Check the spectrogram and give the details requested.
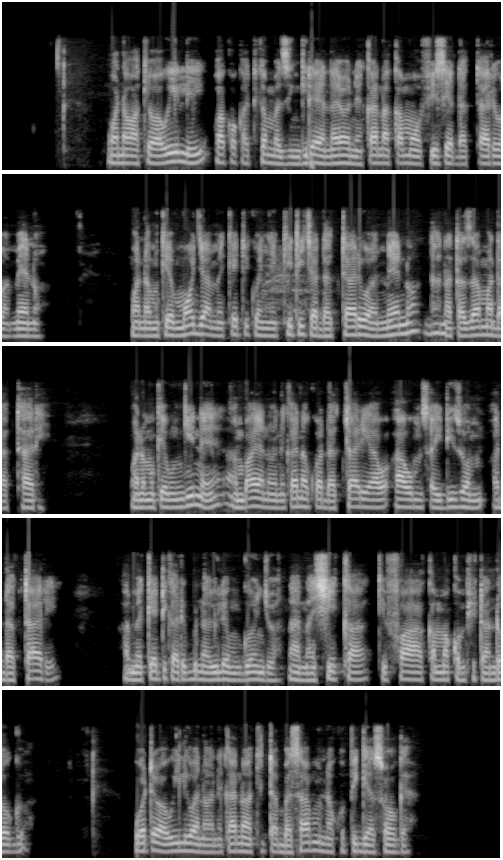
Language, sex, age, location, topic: Swahili, male, 25-35, Kisumu, health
